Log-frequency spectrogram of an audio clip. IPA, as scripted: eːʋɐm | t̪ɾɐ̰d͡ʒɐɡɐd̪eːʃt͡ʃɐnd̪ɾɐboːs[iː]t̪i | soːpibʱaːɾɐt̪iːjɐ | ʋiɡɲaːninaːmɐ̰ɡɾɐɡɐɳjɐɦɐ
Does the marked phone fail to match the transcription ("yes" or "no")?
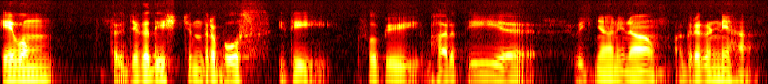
yes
